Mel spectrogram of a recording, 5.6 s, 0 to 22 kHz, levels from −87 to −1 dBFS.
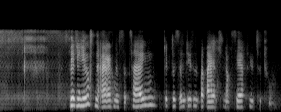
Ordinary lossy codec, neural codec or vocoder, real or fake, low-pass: none; codec, 16 kHz, 1 kbps, FreqCodec, smaller model; fake; 7.2 kHz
